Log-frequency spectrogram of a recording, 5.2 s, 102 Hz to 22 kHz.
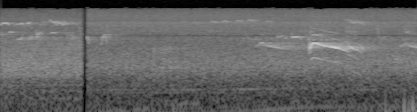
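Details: Over a pine forest in Northern Germany on 10 April 2015, one of three airborne Common Buzzards utters a single clear, falling mewing cry near the end, against quiet background noise.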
